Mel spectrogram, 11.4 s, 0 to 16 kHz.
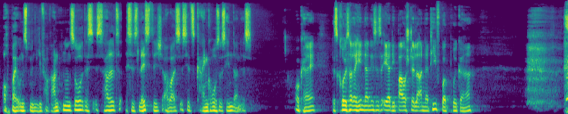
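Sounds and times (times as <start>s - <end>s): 
speech: 0.1s - 5.2s, 5.9s - 9.6s
man taking a deep breath: 9.6s - 11.3s.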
